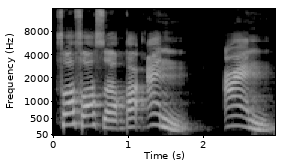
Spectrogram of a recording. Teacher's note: നൂനിന്റെ മുകളിൽ സുക്കൂൻ വന്നിട്ടുണ്ട് വ്യക്തമായിട്ട് അൻ എന്ന് ഓതി കൊടുക്കുക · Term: ഇളഹാർ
